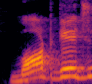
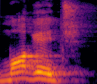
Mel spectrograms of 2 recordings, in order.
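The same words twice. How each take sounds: First: मॉर्गेज with the t sounded, "mort-gej"; wrong mortgage. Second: मॉर्गेज as "mor-gej", no t; silent t mortgage. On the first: Teacher marking the t in mortgage wrong. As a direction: sound the t in मॉर्गेज to show the mistake. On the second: Teacher reminding students of mortgage. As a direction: say मॉर्गेज without the t. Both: Shown as a demonstration. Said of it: "मॉर्गेज नहीं".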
